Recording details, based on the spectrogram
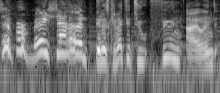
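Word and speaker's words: Fyn: that's too much information it is connected to foon island not finn island by the great belt bridge completed in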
